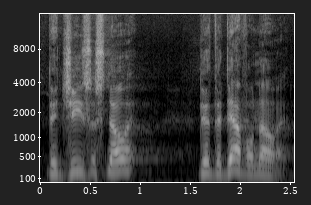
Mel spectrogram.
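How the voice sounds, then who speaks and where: A man preaching an impassioned evangelical sermon as pastor, dramatic in delivery, with a gravelly voice. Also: sits high, a little fast. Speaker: pastor preaching to his congregation. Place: large church hall, preaching to a congregation. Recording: echoey large hall with long reverb.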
